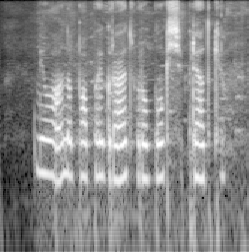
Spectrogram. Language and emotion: Russian, neutral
